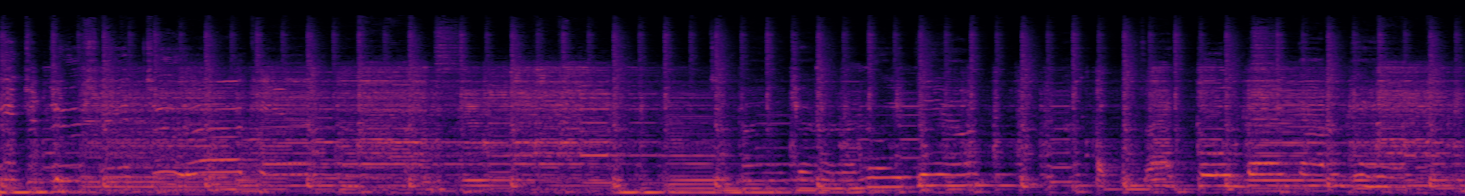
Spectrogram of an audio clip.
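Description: Electric guitar playing an instrumental break in a rock song, with held and bent notes over a low bass line and a steady beat.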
